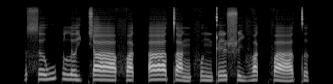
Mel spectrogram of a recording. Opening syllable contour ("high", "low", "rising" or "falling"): rising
